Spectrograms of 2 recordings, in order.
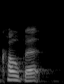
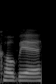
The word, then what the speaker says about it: Colbert: Colbert, yeah. It's Colbert, right? – Yeah. – It's not Colbert.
